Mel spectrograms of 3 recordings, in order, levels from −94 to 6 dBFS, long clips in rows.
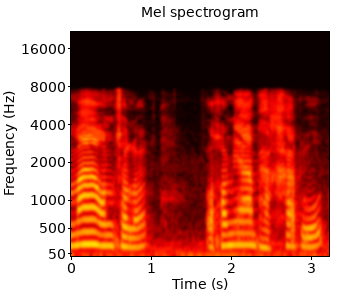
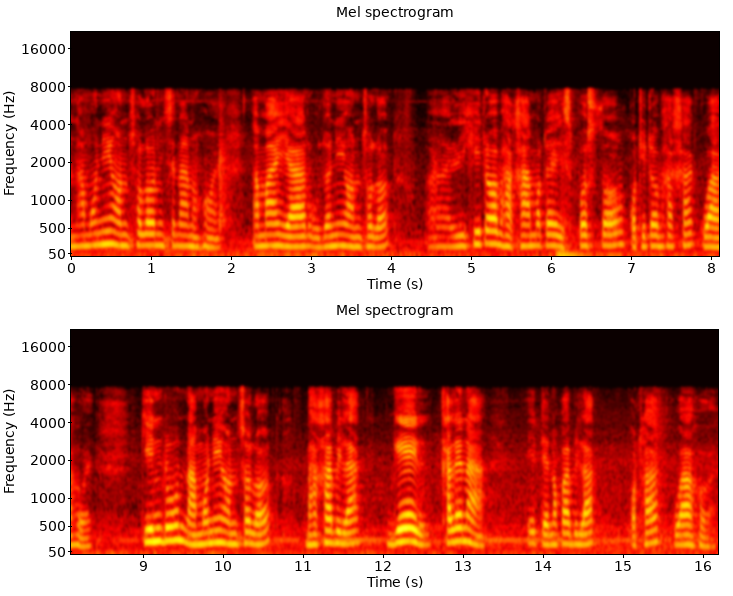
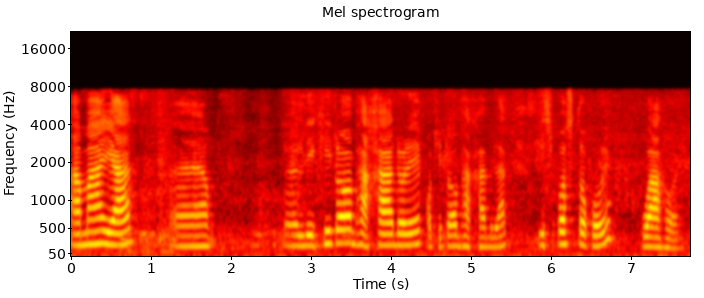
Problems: none marked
